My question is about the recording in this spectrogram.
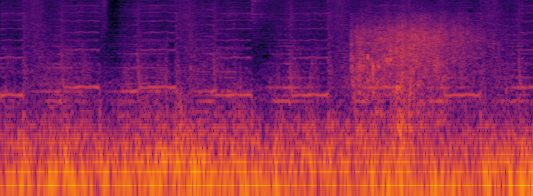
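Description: Background music with a steady beat. About two and a half seconds in, a splash of water lasting about a second as a released alligator gar swims out of the landing net.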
